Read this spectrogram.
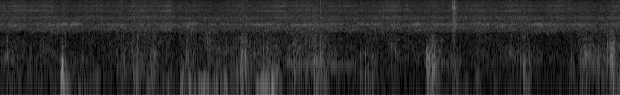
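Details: Cicadas deep in a mountain forest, heard on a hike as a steady, high, hissing drone that never breaks, with footsteps crunching and thudding on the trail underneath.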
